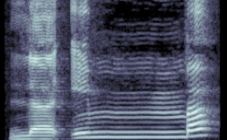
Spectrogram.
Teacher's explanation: لَإِمبا نون ساکن پر چھوٹی سی میم ہے، اسے اقلاب کہتے ہیں، اس کے فوراً بعد با آتا ہے۔ ادا کرنے کا طریقہ نون ساکن کو میم سے بدل کر پڑھنا ہے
